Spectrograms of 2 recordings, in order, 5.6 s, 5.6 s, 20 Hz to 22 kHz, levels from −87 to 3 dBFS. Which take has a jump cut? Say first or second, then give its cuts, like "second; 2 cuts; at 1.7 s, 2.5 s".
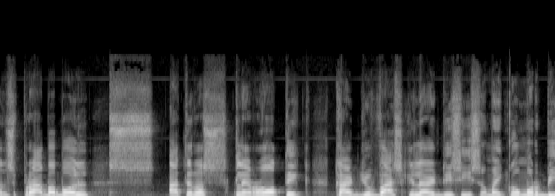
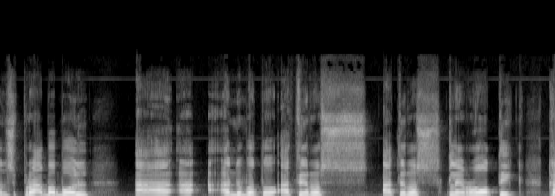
first; 1 cut; at 1.2 s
